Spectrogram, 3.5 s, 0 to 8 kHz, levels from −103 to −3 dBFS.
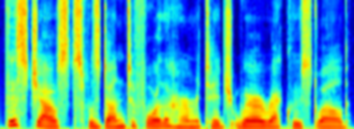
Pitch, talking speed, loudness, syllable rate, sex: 195 Hz, 205 wpm, -16 LUFS, 5.7 syllables/s, female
